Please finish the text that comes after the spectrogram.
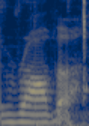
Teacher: at the very end of the word, there's actually no vowel sound after the end of the word. So, therefore, we don't pronounce the R sound and we just say rather.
